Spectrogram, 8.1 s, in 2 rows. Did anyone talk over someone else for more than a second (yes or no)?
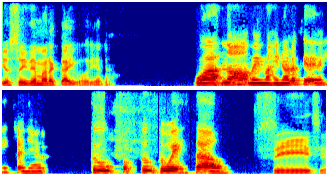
no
